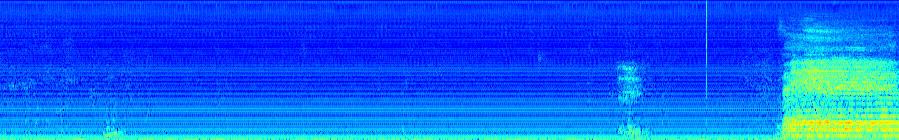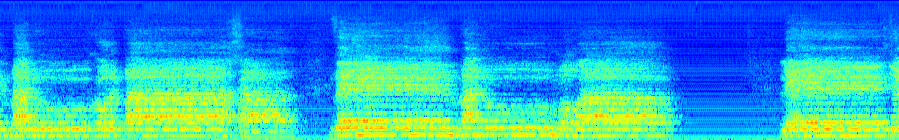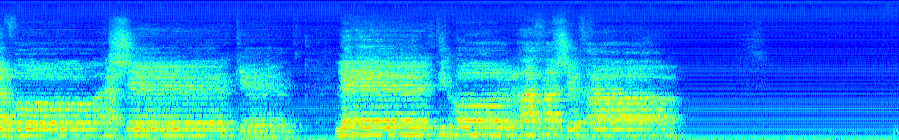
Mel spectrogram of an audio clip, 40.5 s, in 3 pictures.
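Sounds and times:
choir singing in room: 11.7 - 23.7, 25.2 - 37.2.

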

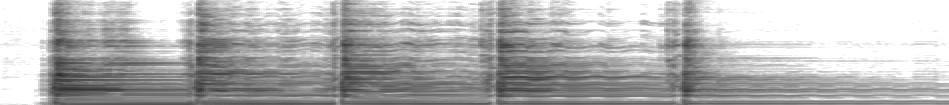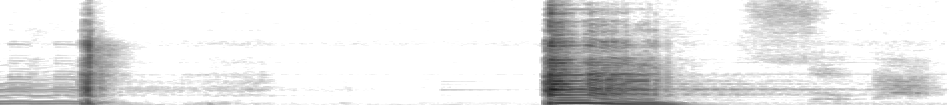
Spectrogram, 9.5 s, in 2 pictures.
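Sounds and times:
guitar solo: 0.2 - 5.3, 7.5 - 8.2.

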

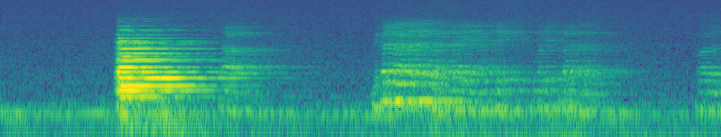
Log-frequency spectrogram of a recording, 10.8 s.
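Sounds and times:
piano: 1.8 - 3.5.

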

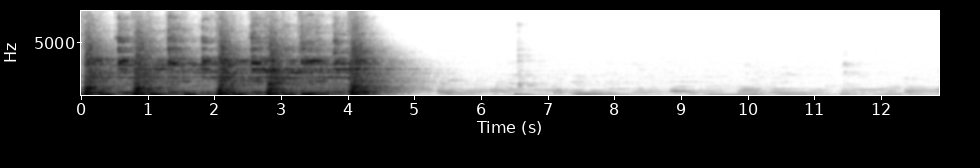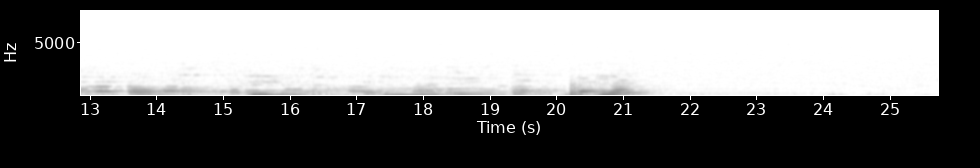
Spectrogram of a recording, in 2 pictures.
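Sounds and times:
drums with reverb: 0.0 - 5.0.

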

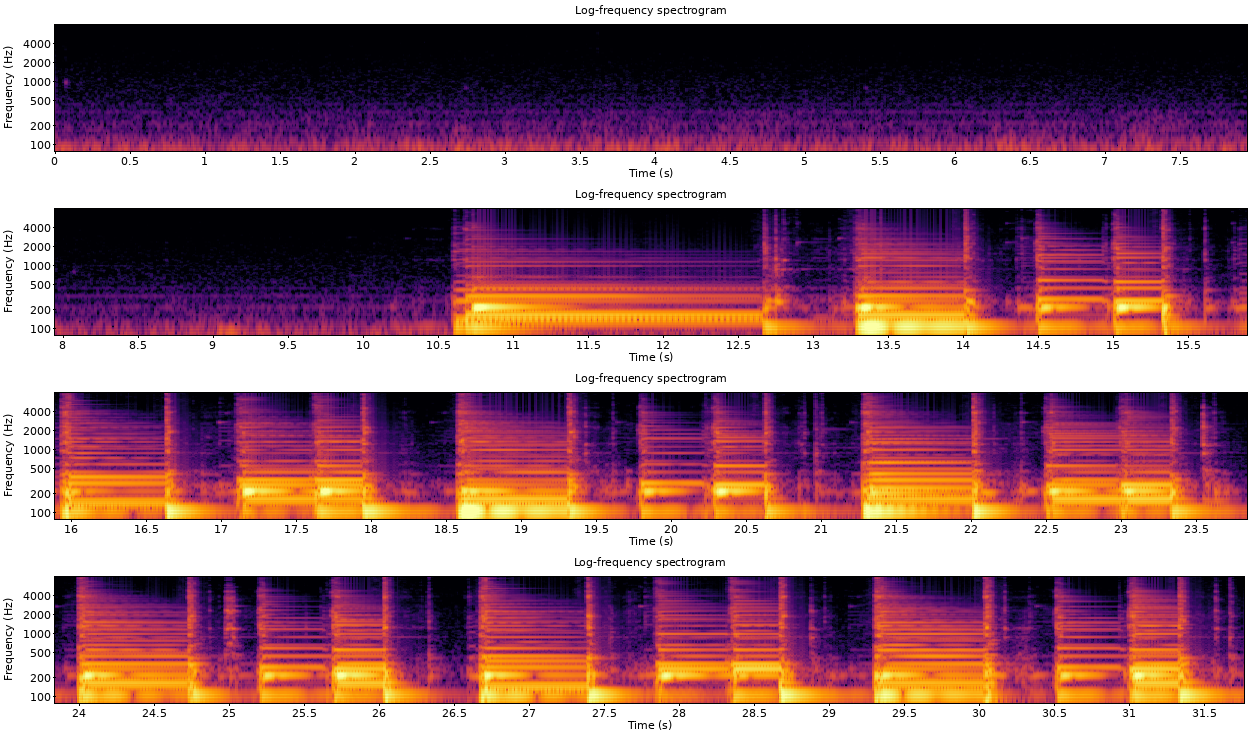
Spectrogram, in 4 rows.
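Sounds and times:
guitar through tape: 10.6 - 31.7.

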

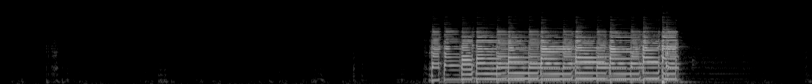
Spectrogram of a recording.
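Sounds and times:
guitar solo: 4.3 - 7.0.

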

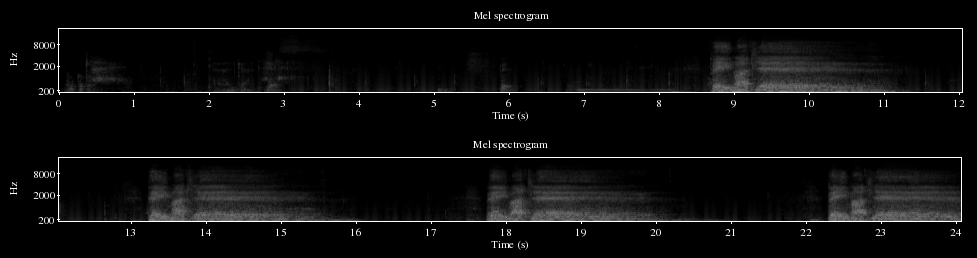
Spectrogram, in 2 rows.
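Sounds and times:
choir singing: 8.7 - 11.5, 13.2 - 16.2, 17.6 - 20.8, 22.1 - 24.0.

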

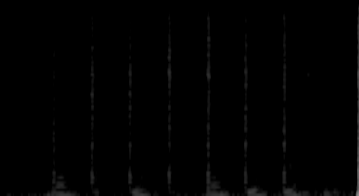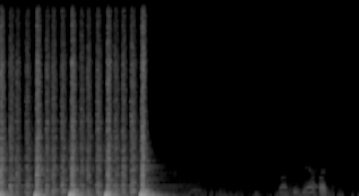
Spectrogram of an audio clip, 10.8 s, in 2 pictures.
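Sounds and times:
bottom snare drum: 5.4 - 7.7.

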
